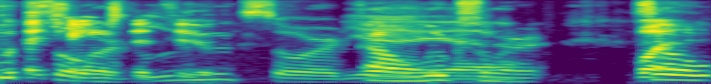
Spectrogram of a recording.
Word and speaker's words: Luxord: I'm a big fan of Luxord, if that's how you even say it.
